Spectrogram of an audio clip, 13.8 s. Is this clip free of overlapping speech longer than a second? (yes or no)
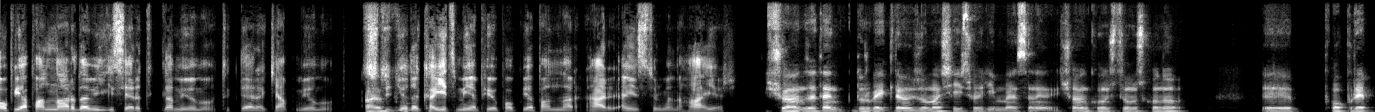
yes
